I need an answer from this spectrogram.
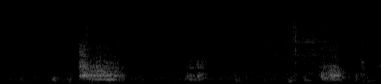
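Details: Four-week-old Shih Tzu puppies eating and playing in a small room; three short, rough, tonal growls about a second apart, the first strongest, over a quiet background.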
